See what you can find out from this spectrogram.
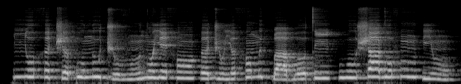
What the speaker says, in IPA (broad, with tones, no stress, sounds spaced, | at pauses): ɲ o˦ h ə˦˨ t͡ʃ ə˧ ɓ u˦ n u˦ d͡ʒ u˨ v ũ˨˦ d ɔ̃˦ j e˦ h ɔ̃˦ | ə˨˦ d͡ʒ ũ˨ j ə˧ h ɔ̃˦ m ɨ˦ ɡ͡b aː˨ b oː˧ t ĩ˦ | w u˦ ʃ aː˦ ɡ o˦ f ũ˦ | j ũ˨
